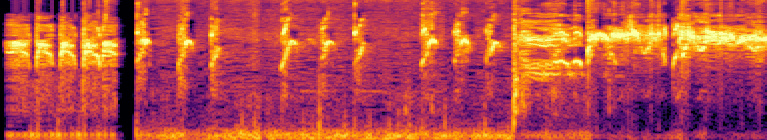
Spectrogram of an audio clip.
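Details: Wild kingfisher chicks at the nest, scrambling as a parent brings a black lizard: sharp high chirps and short rising squeaks in quick bursts, with a steady low rumble underneath and a brief gap early on.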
